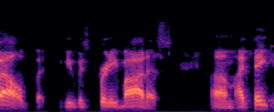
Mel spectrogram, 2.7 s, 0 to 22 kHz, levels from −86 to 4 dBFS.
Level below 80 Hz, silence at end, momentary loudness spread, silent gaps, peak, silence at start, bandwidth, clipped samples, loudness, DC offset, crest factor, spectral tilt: -80 dBFS; 0.05 s; 16 LU; none; -8 dBFS; 0 s; 8.8 kHz; under 0.1%; -25 LUFS; under 0.1%; 16 dB; -5 dB/octave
